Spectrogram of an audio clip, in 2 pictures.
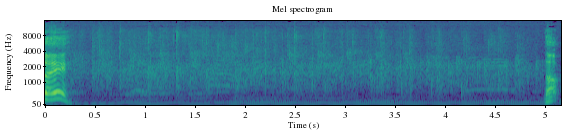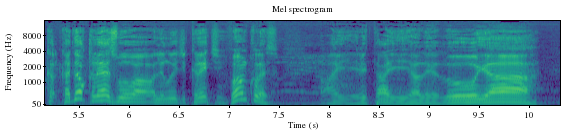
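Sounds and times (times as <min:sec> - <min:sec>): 
speech: 0:00.0 - 0:00.4, 0:05.0 - 0:10.2
audience applause: 0:00.0 - 0:06.0.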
